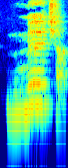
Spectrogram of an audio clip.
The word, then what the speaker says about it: Murchad: Her name, or his name, I don't know, you'll have to see, is Murchad. That's how you say it.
